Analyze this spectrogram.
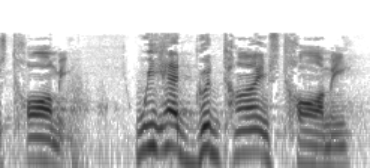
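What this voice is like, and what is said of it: Put-on New Jersey accent. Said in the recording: “everyone in New Jersey has a New Jersey accent”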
